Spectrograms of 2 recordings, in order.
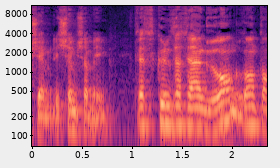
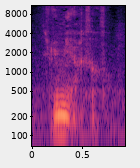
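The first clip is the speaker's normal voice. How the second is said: whispered, much softer, full of wonder; awed whisper; 2 semitones lower, 13 dB quieter, faster than usual. A narrator's reading. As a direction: hush them with the miracle.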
